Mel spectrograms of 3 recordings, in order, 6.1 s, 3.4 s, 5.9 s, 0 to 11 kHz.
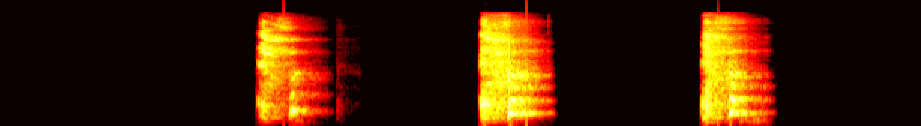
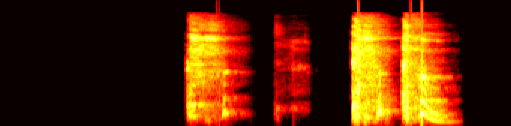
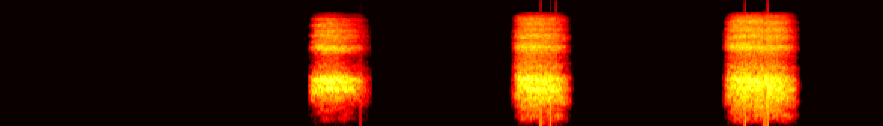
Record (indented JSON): {
  "three_cough_length": "6.1 s",
  "three_cough_amplitude": 31384,
  "three_cough_signal_mean_std_ratio": 0.3,
  "cough_length": "3.4 s",
  "cough_amplitude": 31080,
  "cough_signal_mean_std_ratio": 0.34,
  "exhalation_length": "5.9 s",
  "exhalation_amplitude": 9790,
  "exhalation_signal_mean_std_ratio": 0.34,
  "survey_phase": "beta (2021-08-13 to 2022-03-07)",
  "age": "45-64",
  "gender": "Female",
  "wearing_mask": "No",
  "symptom_none": true,
  "symptom_onset": "12 days",
  "smoker_status": "Ex-smoker",
  "respiratory_condition_asthma": false,
  "respiratory_condition_other": false,
  "recruitment_source": "REACT",
  "submission_delay": "4 days",
  "covid_test_result": "Negative",
  "covid_test_method": "RT-qPCR",
  "influenza_a_test_result": "Negative",
  "influenza_b_test_result": "Negative"
}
